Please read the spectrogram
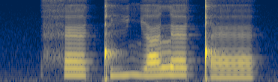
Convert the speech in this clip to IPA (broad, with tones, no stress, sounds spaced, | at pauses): h æ˥ ǃ i˧˥ ʎ a˧˥ l æ˥ ǃ æ˩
